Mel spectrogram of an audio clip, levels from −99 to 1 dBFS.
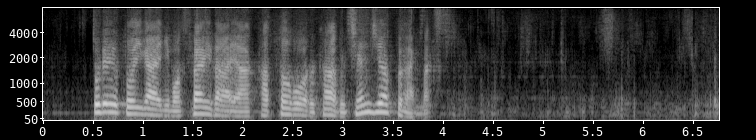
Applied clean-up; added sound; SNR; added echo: neural separator model SepFormer DNS4.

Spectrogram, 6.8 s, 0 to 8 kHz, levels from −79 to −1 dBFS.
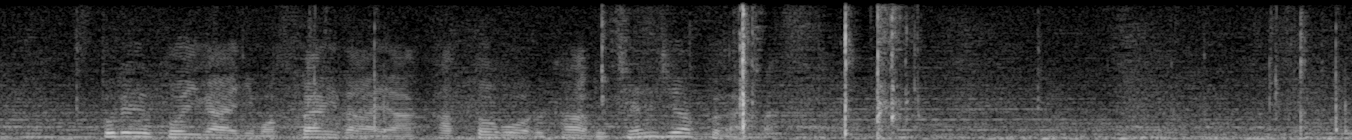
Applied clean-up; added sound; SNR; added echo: none; Camera; 5 dB; reverberation time 1.7 s.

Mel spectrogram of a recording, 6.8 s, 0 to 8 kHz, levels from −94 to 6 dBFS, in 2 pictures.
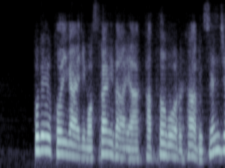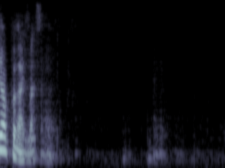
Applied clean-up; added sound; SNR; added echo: neural mask model DeepFilterNet 3.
